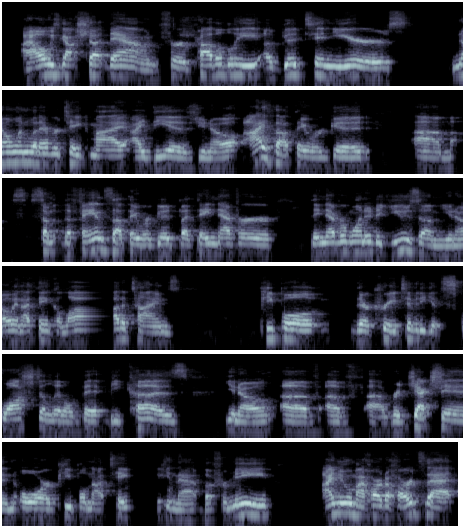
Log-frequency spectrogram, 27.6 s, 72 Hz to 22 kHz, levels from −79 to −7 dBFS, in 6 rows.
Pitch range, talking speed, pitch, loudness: 115-150 Hz, 180 wpm, 130 Hz, -31 LUFS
